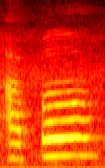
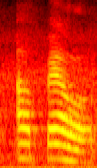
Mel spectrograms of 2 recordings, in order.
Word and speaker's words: apel: Yang pertama, apel buah. Secara fonetik huruf E-nya diucapkan terbuka dan lebar, E. Transkripsi fonetiknya itu seperti ini penulisannya. Yang kedua, apel, upacara atau berkumpul. Secara fonetik, huruf E di sini diucapkan lemah atau samar, E seperti itu.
